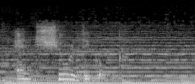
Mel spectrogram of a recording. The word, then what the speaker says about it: Entschuldigung: All of you know that the pronunciation is Entschuldigung, correct? Ent is a prefix that's not separable, that's why we don't stress it, and the stress goes on should.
